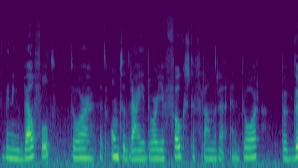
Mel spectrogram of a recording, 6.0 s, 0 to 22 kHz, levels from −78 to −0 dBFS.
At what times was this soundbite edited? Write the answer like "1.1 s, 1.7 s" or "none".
none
